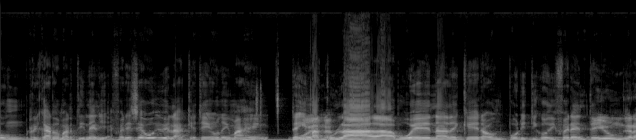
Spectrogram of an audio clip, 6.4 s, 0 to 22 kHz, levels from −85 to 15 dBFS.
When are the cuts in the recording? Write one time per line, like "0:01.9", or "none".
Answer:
0:01.1
0:01.9
0:02.8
